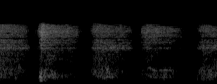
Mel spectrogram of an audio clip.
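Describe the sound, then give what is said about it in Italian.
Fast, deep breathing in a guided breathing exercise: loud, breathy inhales and exhales in a steady, quick rhythm, about one breath every half second, with no talking. “Quando poi c'è il respiro veloce e profondo”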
